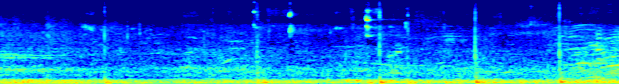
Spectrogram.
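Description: Basketball bouncing on a hardwood court, a few sharp separate bounces in the second half, over the steady background murmur of an arena crowd.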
